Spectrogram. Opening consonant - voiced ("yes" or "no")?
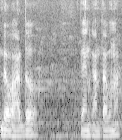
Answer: yes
